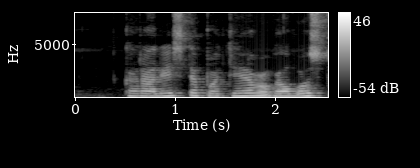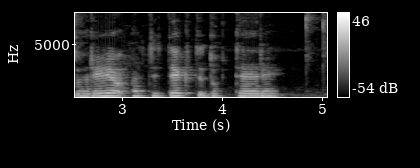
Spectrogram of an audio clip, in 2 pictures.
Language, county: Lithuanian, Telšiai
